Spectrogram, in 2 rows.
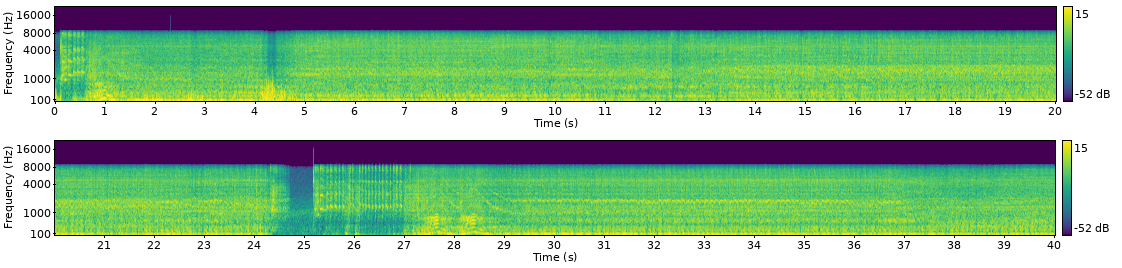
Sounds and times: Idling: 0:00.0 - 0:40.0.

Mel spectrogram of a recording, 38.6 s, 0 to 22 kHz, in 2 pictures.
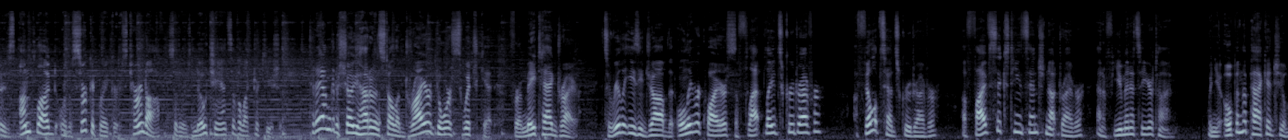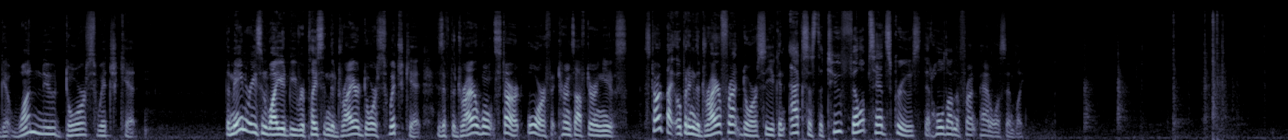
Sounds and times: Speech: 0:00.0 - 0:21.5, 0:22.7 - 0:34.7.

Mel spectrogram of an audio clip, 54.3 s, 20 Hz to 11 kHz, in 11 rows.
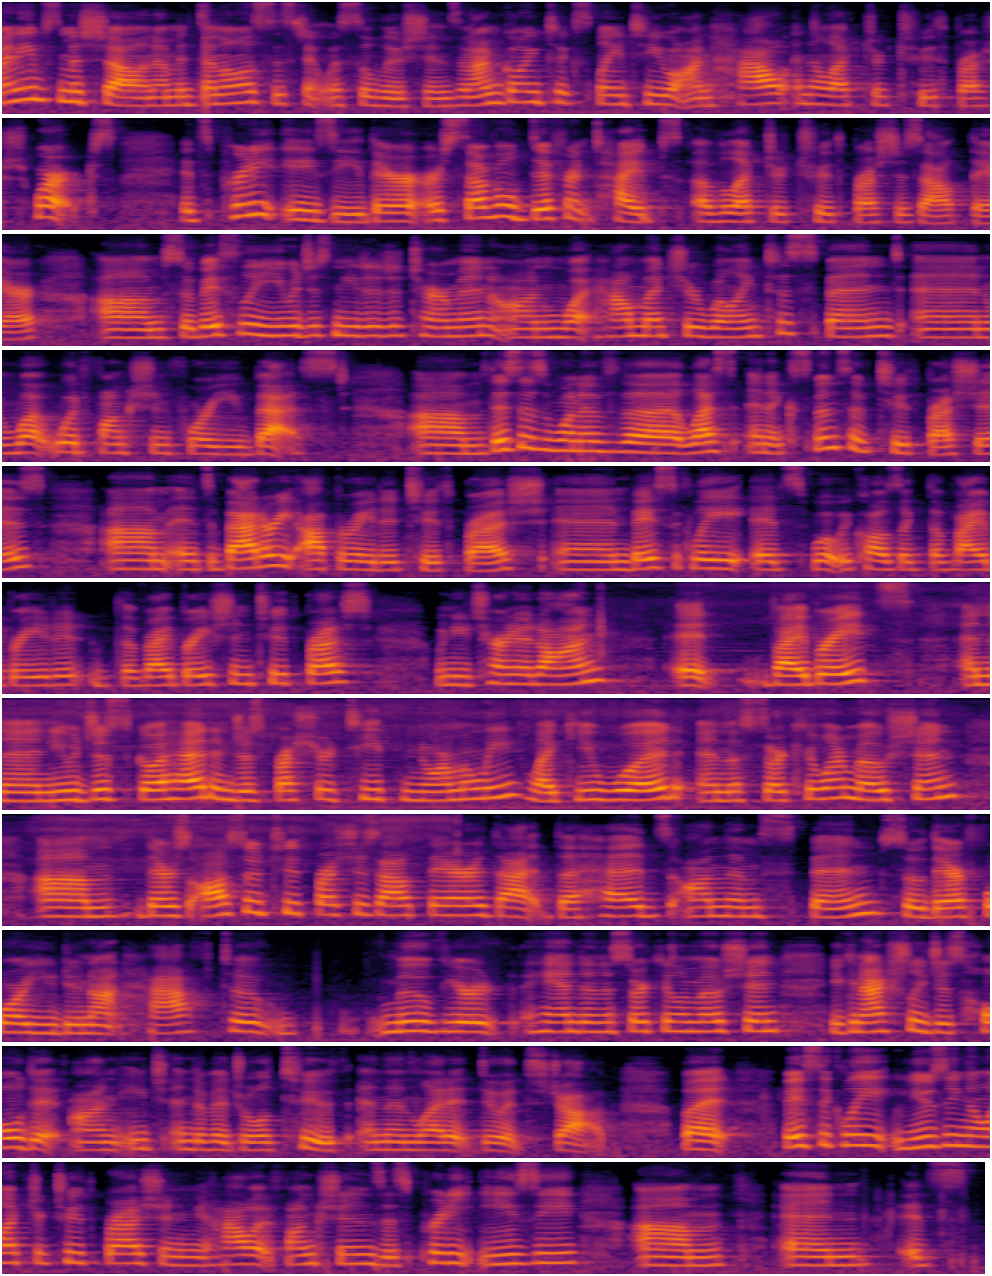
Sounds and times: Speech: 0:00.0 - 0:54.3
Electric toothbrush: 0:27.8 - 0:37.1.

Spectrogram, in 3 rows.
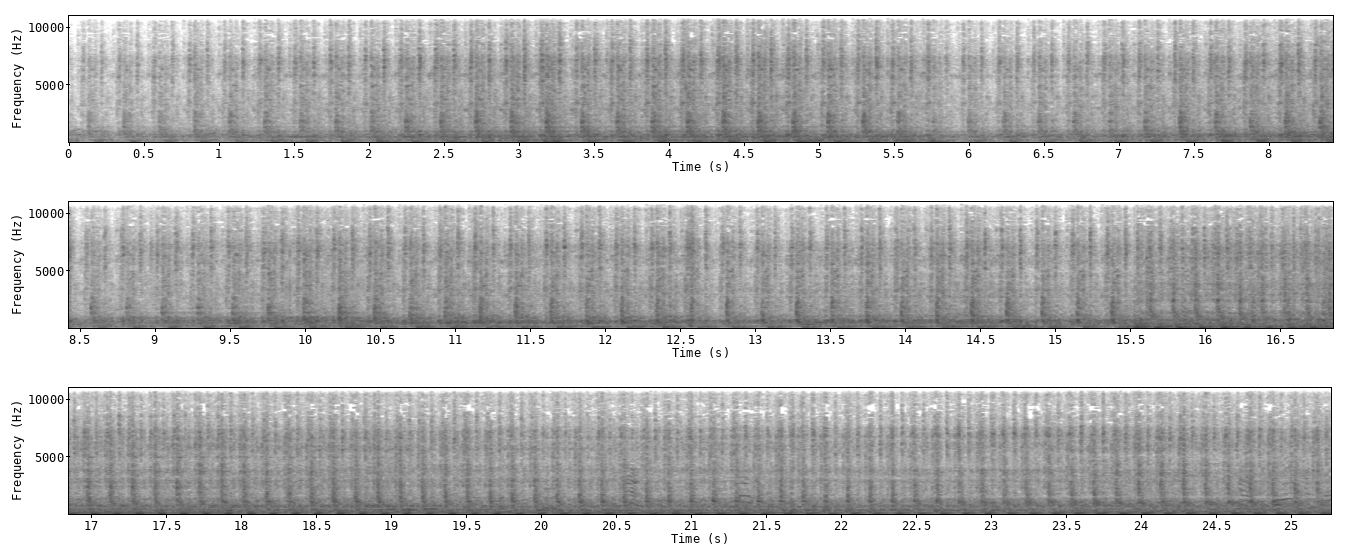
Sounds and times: Speech: 0:13.2 - 0:14.4, 0:18.8 - 0:21.8, 0:24.4 - 0:25.2.

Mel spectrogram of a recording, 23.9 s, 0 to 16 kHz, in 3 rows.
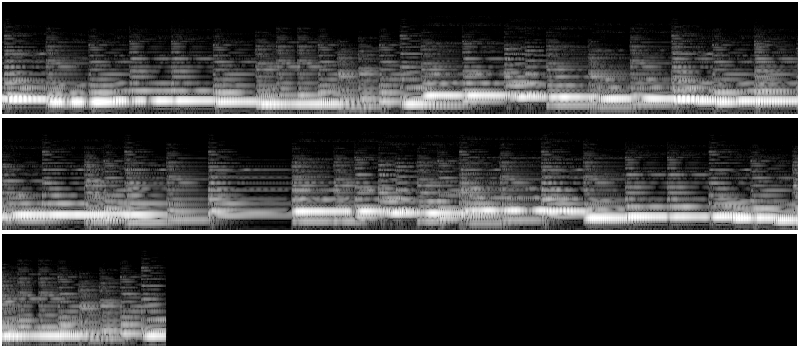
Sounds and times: Tender music: 0:00.0 - 0:17.6.

